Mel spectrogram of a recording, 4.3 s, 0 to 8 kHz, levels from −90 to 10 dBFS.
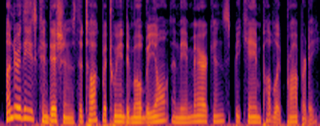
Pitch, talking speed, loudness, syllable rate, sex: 130 Hz, 195 wpm, -20 LUFS, 7.2 syllables/s, male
